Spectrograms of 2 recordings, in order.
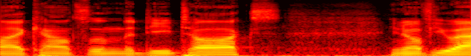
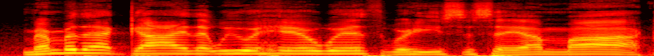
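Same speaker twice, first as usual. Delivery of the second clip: mock Boston accent; 9 semitones higher than usual. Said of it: "'cause he had this wicked Boston accent".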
